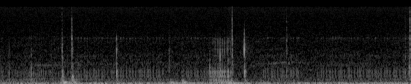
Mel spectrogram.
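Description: Scattered computer keyboard keystrokes and clicks, a search term being typed, over a low steady hum.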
